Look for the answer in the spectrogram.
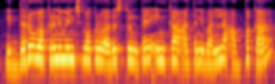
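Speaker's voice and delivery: usual speaking voice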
